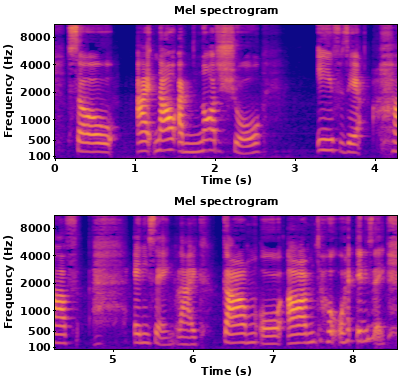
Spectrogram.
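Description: A woman speaks at a very slow pace with a Chinese accent and a bright, sharp tone. Her pitch varies in an ordinary way against a quiet background. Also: fairly high pitch for a woman. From China. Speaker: writer and vlogger. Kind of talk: casual vlog commentary. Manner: halting, many fillers. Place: home room. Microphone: phone near.

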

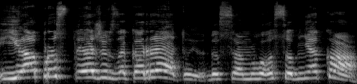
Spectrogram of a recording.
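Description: At a moderate pace, a woman talks in a high, put-on character voice. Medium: read story. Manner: fawning, ingratiating.

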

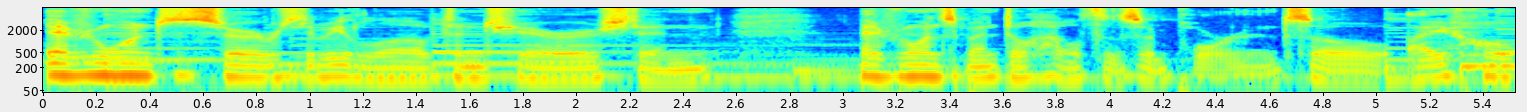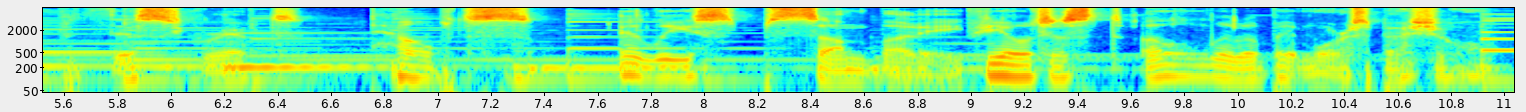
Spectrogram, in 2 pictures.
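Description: With music playing in the background, a man talks at a moderate pace. His intonation is lively. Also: fairly low pitch for a man. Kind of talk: casual talk to listeners.

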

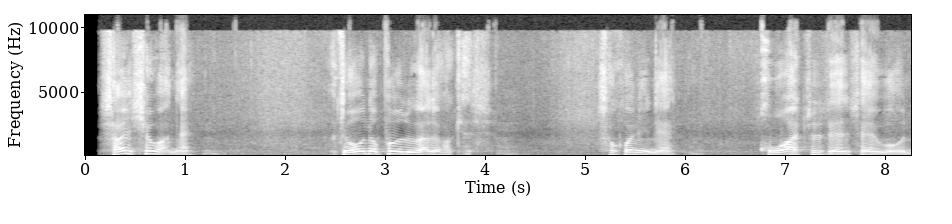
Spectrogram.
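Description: A man at a very slow pace, dark, mellow tone and very wide pitch swings. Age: 80s+. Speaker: witness of wartime zoo animal killings. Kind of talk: interview answer. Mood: somber reminiscing. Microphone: lapel.

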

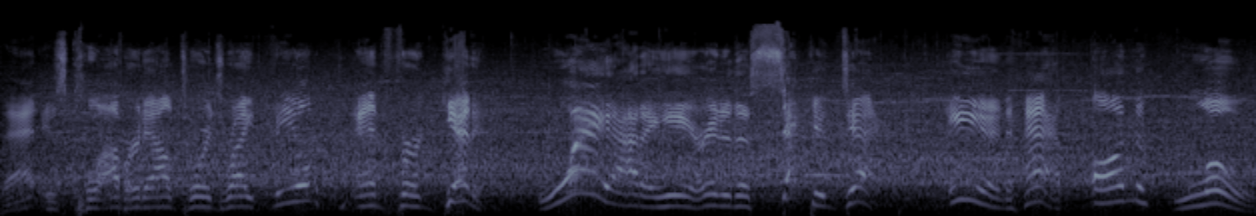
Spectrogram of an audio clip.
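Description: The speech goes at a very slow pace under loud background noise. The sound is dry, with no echo. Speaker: play-by-play announcer. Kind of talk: live baseball commentary. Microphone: headset.

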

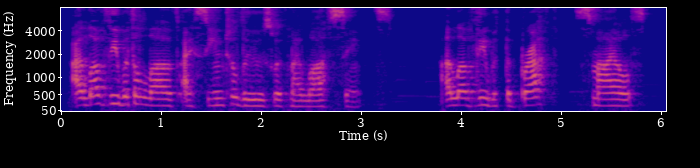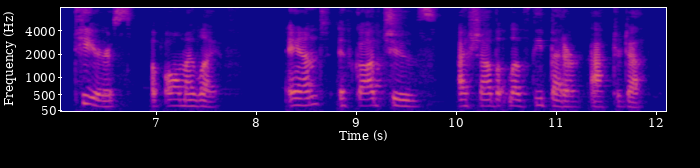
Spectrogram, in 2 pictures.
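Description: Over music in the background, a woman talks at a fairly slow pace with fairly even intonation. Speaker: student. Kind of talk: poetry reading. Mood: calm, gentle. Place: home room. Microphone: phone near.

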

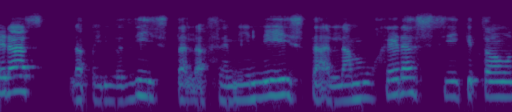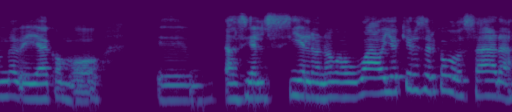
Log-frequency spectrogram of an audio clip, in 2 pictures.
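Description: A woman speaks at a very slow pace. Behind her, the background is quiet. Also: medium pitch for a woman, ordinary pitch variation. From Mexico. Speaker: podcast host. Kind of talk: interview. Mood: warm, admiring. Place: home room. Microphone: video call.

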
